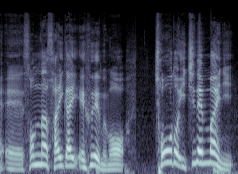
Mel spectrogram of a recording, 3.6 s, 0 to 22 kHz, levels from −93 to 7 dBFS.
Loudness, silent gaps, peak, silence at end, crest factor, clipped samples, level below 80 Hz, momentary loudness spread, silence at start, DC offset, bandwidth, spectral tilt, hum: -14 LUFS; none; 0 dBFS; 0.1 s; 14 dB; under 0.1%; -36 dBFS; 7 LU; 0 s; under 0.1%; 13.5 kHz; -5.5 dB/octave; none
